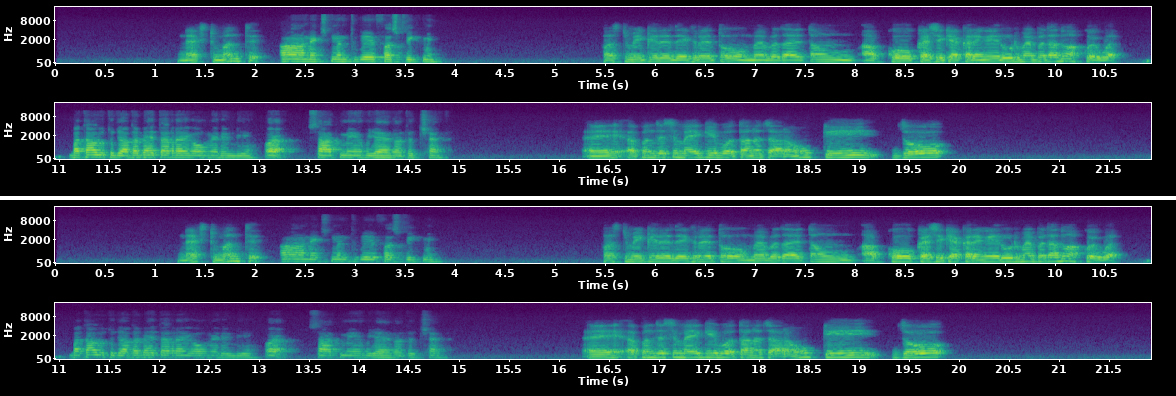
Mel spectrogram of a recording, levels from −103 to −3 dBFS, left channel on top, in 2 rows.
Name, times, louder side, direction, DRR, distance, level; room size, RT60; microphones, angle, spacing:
voice 1, 1.2-2.1 5.5-10.6 16.2-19.9, equal, ahead, 0.6 m, -25 dB
voice 2, 2.2-3.9 11.1-14.9, left 6 dB, 60° left, 0.3 m, -28 dB
2.8 x 2.8 x 2.3 m
head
